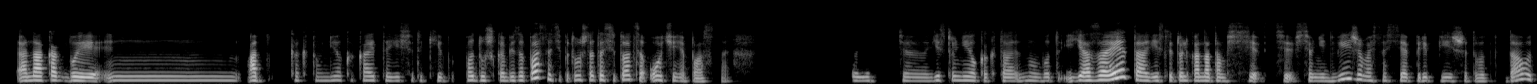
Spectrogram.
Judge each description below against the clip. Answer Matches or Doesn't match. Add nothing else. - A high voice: Doesn't match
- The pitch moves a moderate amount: Doesn't match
